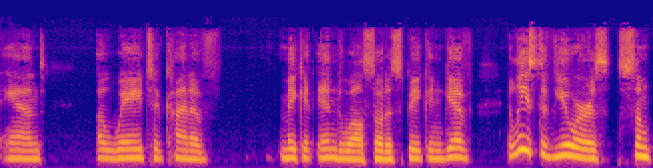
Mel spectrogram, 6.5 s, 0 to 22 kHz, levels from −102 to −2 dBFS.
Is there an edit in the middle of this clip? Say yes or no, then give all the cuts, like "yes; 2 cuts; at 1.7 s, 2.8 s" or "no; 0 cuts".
no; 0 cuts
